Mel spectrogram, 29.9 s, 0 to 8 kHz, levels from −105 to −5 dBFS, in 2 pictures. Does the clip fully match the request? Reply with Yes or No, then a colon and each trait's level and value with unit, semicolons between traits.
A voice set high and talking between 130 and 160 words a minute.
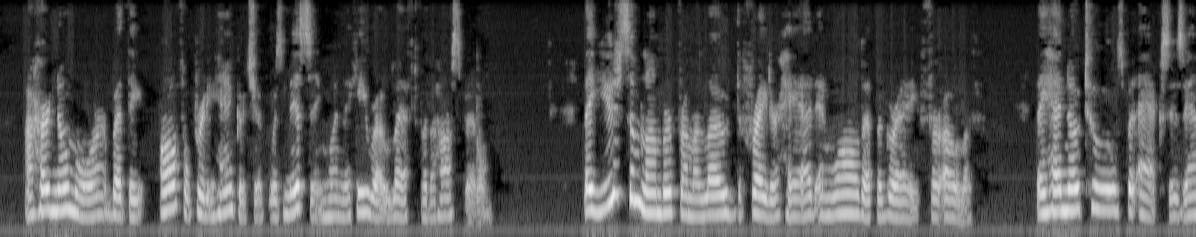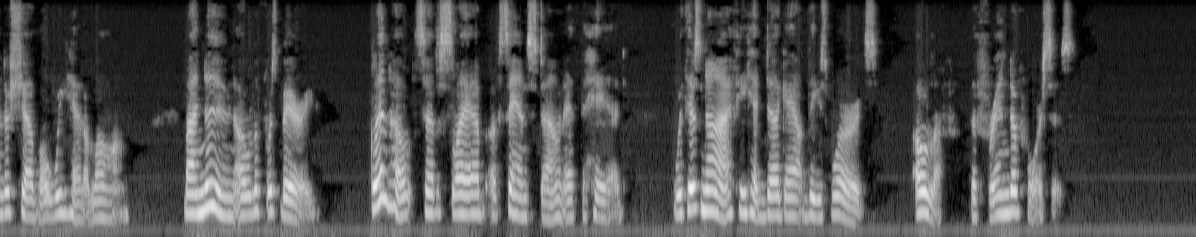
Yes: high, 200 Hz; average, 150 wpm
